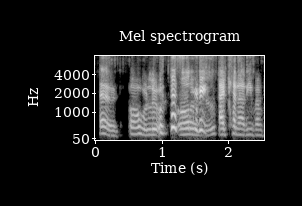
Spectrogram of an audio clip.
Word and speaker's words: Oulu: Olo? Oh, Oulu. Sorry, Olu. I cannot even pronounce it Okay. myself. Um, Oulu.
